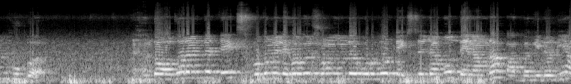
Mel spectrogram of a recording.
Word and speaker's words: Cowper: কার লেখা William কুপার কাউার নয় উচ্চারণটা হচ্ছে উইলিয়াম কুপার প্রথমে লেখকের সমস আমরা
